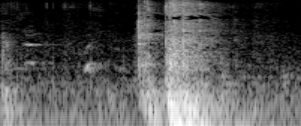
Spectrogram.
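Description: A door shutting with a heavy thud about a second in, a short click just before it.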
